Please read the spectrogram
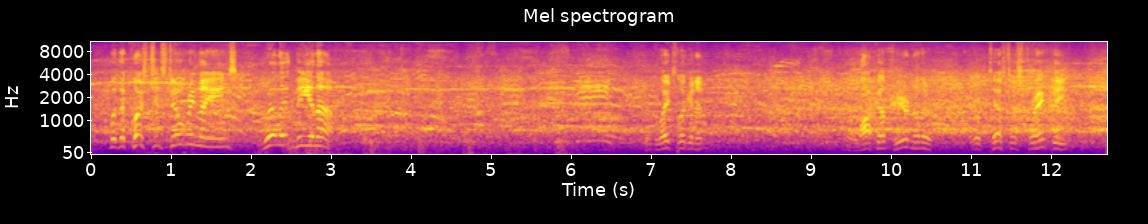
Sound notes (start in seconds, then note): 3.4 applause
